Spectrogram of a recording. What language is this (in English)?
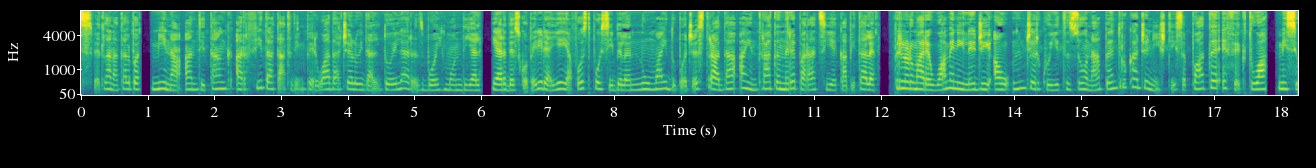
Romanian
